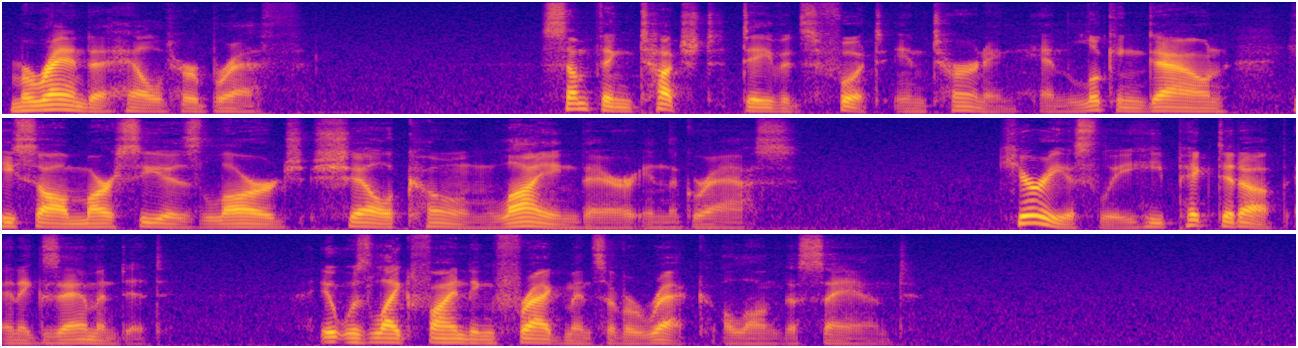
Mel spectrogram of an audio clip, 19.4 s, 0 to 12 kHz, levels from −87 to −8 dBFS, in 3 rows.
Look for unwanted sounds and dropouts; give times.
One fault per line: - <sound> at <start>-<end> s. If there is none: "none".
none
